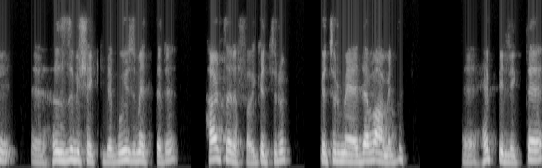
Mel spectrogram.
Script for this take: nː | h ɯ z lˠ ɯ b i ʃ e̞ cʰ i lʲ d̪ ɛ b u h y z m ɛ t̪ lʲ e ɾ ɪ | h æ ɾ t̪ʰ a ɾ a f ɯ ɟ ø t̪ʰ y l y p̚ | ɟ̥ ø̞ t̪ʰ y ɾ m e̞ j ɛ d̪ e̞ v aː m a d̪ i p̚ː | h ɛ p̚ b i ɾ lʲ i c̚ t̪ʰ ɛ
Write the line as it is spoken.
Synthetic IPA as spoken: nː | h ɯ z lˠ ɯ b i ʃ e̞ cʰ i lʲ d̪ ɛ b u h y z m ɛ t̪ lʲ e ɾ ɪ | h æ ɾ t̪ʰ a ɾ a f ɯ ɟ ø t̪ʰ y ɾ y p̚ | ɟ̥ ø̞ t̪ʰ y ɾ m e̞ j ɛ d̪ e̞ v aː m e d̪ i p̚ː | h ɛ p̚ b i ɾ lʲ i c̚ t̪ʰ ɛ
